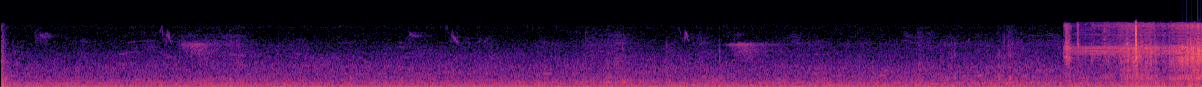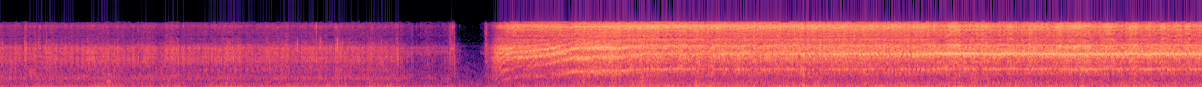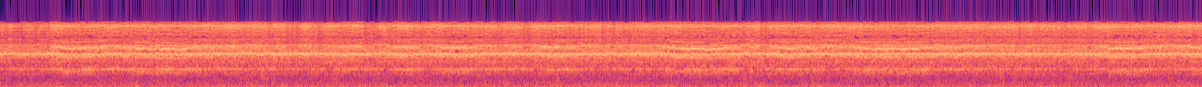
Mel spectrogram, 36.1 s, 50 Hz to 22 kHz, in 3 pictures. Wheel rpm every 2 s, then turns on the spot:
0, 0, 0, 0, 0, 10, 20, 30, 80, 220, 230, 230, 230, 230, 230, 230, 220, 230.
12-16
